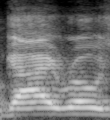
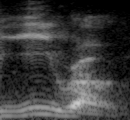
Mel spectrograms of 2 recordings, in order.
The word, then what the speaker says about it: gyros: gro people call them gyros You're right. Gyros, gyros, but it's actually yro, you know, is silent in Greek language.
